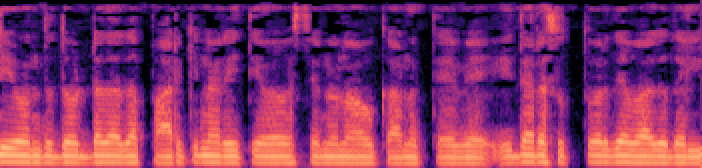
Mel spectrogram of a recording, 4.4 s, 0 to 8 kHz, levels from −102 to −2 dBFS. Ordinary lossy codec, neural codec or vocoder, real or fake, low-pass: MP3, 32 kbps; none; real; 7.2 kHz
